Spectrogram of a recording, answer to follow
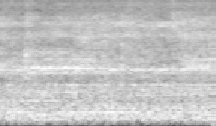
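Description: A steady low mechanical hum, with a faint high tone riding over it.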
